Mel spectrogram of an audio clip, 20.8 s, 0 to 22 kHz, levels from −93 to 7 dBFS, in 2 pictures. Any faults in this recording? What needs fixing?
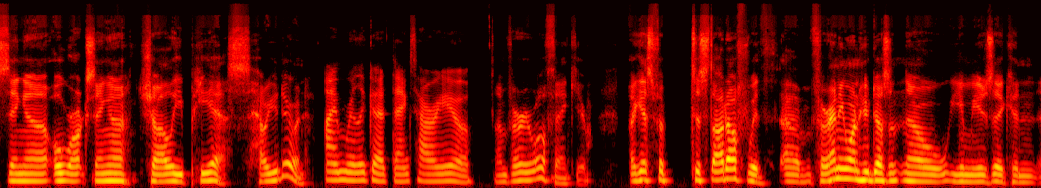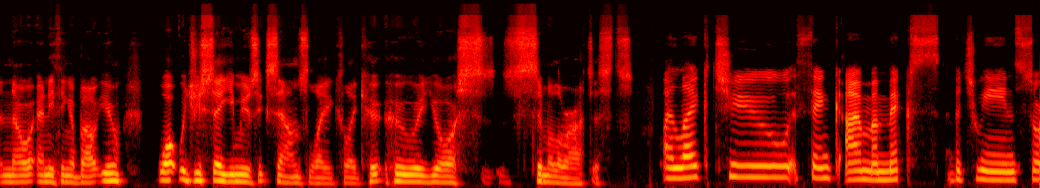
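Nothing here needs fixing: the speech comes through the Opus voice compression at 24 kbps in its hybrid mode with only light coding softness and the band reaching up to about 20.4 kHz, so there's nothing to chase down.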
